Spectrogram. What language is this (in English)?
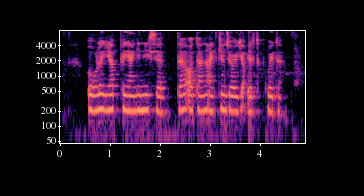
Uzbek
